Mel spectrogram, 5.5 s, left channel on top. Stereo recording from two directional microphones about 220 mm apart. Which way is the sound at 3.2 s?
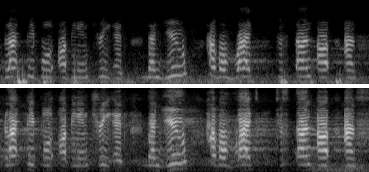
30° right (ahead or behind).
